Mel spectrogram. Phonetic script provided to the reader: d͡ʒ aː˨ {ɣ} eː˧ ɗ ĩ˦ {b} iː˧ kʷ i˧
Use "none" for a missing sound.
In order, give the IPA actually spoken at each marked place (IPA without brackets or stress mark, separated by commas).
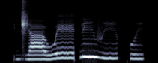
w, v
